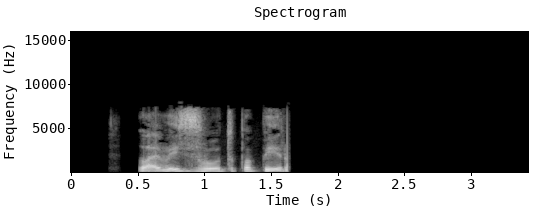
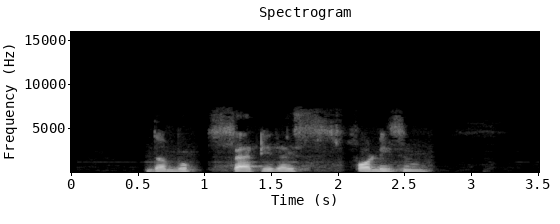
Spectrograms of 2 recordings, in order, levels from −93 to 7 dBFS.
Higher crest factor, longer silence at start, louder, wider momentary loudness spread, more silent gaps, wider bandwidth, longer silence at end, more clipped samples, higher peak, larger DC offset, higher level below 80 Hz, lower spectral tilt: about the same, 18 dB vs 22 dB; about the same, 0.5 s vs 0.55 s; first, -16 LUFS vs -25 LUFS; second, 6 LU vs 13 LU; neither; about the same, 7.8 kHz vs 7.2 kHz; first, 1.8 s vs 0.85 s; neither; first, 0 dBFS vs -4 dBFS; neither; first, -52 dBFS vs -68 dBFS; second, -4.5 dB/octave vs -8.5 dB/octave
